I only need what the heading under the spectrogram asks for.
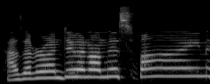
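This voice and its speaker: A podcast host, giggly and informal and swearing casually, chats and reads fan fiction aloud on a livestream. Her voice is very high-pitched, unhurried and fairly bright, recorded on a close mic with a pop filter and no room sound.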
